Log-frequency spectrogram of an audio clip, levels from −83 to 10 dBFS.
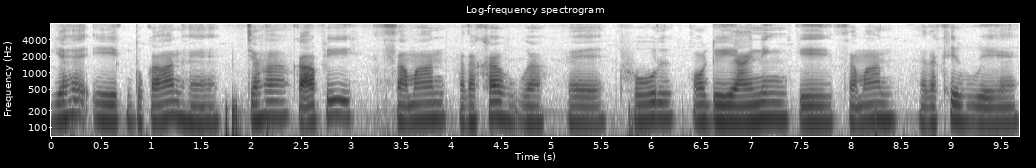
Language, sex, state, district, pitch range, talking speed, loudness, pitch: Hindi, male, Bihar, Lakhisarai, 125-140 Hz, 125 wpm, -18 LUFS, 130 Hz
